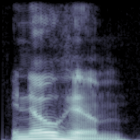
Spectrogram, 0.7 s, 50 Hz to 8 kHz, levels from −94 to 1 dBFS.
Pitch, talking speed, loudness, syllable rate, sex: 115 Hz, 255 wpm, -16 LUFS, 5.5 syllables/s, male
